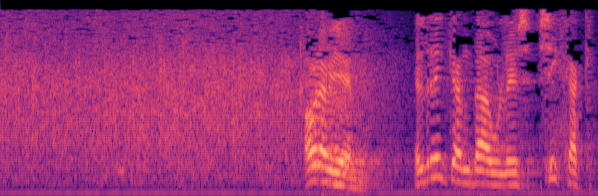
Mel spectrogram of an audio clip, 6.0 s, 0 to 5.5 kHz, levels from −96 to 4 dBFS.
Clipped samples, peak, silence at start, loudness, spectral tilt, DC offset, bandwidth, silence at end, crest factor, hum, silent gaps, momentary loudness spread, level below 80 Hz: under 0.1%; -2 dBFS; 0 s; -20 LUFS; -6.5 dB/octave; under 0.1%; 5 kHz; 0 s; 18 dB; none; none; 14 LU; -50 dBFS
